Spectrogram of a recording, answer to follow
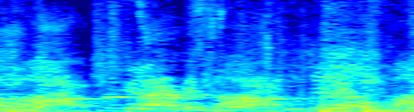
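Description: A group of cartoon robot characters shouting and chattering together in made-up, wordless voices.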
